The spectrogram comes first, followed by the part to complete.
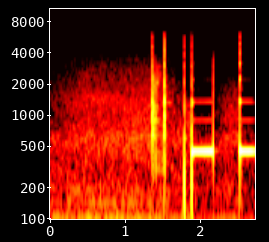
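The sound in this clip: Telephone busy tone on a call-in phone line after the caller's line drops: a few sharp clicks, then two loud, steady tone beats separated by a short gap.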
